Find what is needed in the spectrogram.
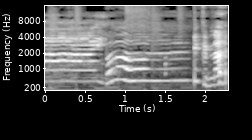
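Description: A high female voice singing two long held notes, each sliding up into the note. The second note wavers slightly and cuts off suddenly near the end.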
